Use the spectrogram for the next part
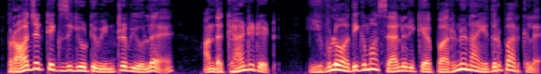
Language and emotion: Tamil, surprised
